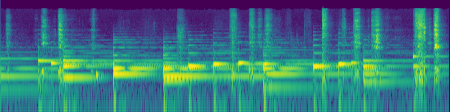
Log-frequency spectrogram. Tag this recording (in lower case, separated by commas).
music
